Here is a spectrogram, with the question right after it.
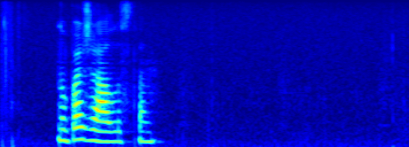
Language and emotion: Russian, neutral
